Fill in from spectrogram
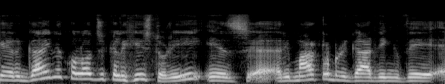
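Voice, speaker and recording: With a Greek accent, the speaker uses a dark, mellow tone and lively intonation at a very slow pace. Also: woman. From Greece, Athens. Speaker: endocrinology professor. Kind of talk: lecture. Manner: halting.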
